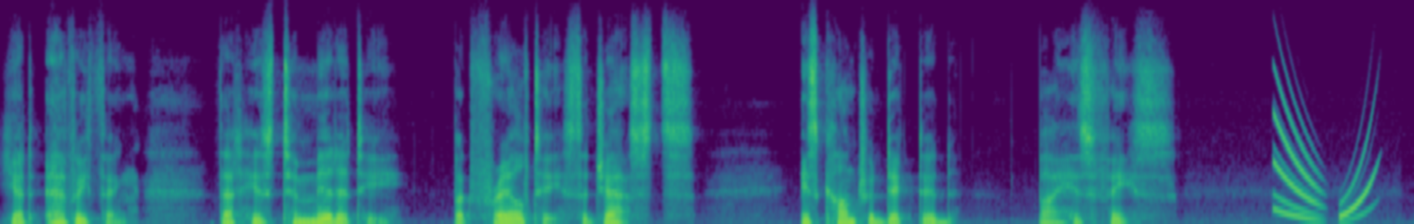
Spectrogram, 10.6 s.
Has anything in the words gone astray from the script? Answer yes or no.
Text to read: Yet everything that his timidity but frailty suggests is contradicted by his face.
no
